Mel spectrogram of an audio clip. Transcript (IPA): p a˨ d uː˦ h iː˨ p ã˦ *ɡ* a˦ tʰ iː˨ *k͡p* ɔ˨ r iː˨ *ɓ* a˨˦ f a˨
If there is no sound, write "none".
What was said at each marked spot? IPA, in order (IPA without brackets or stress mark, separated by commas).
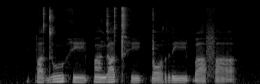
ɡ, k͡p, ɓ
